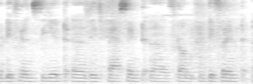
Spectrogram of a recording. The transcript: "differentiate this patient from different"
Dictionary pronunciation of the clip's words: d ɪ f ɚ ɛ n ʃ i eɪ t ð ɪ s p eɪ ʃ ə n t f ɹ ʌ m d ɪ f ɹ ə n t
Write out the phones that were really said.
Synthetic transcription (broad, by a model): d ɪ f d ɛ n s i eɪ t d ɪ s p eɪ s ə n t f ɹ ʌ m d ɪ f ɹ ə n t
